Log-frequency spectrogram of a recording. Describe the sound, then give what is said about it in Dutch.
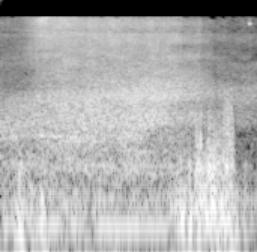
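A continuous roar of many heavy trucks on a road, heard while walking along it out of a forest, deep rumbling underneath, swelling louder near the end as one passes, then easing off. No one speaks. “Lekker, ik loop nu uit het bos inmiddels langs de weg. Hoor je wel, veel vrachtwagens.”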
